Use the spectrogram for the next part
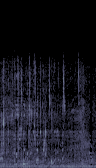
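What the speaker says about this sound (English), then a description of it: "just very lightly dip it into the water and drain off the top material" Water draining off a gold pan while panning, quiet trickling and small drips over a faint steady hum.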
